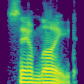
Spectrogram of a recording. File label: "Samnite", American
